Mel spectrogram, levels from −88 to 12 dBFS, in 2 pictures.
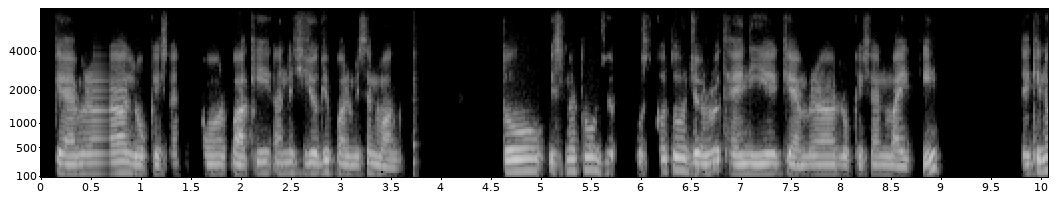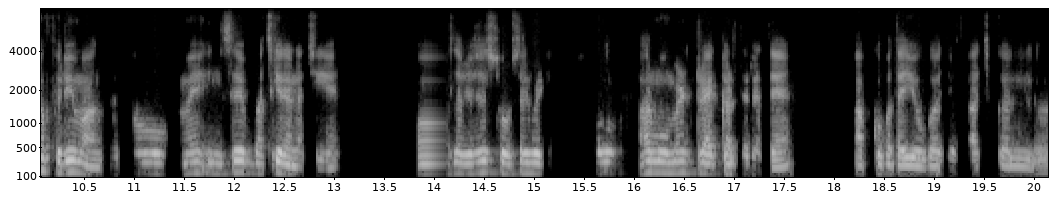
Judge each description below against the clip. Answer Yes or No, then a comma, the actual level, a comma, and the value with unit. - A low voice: Yes, low, 130 Hz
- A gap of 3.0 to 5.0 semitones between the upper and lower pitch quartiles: No, narrow, 2.6 semitones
